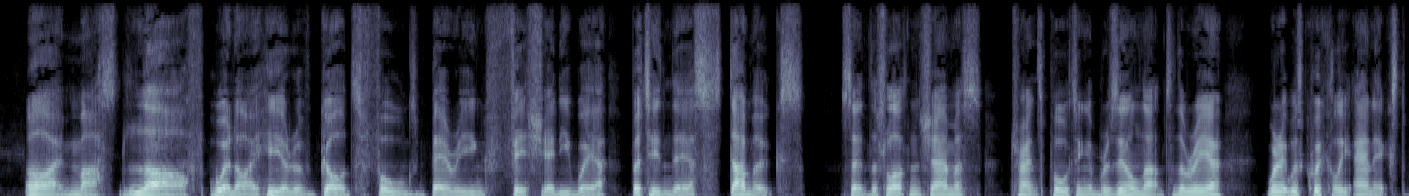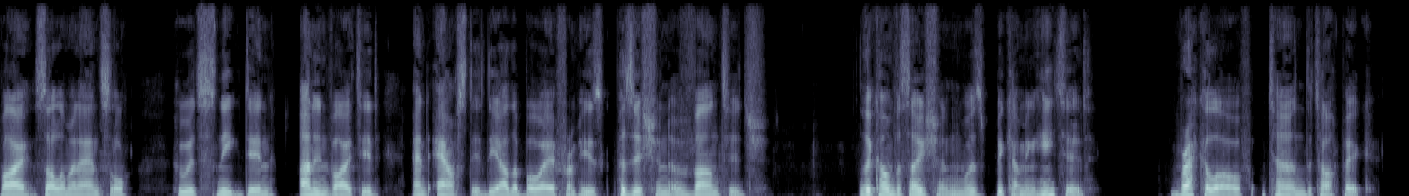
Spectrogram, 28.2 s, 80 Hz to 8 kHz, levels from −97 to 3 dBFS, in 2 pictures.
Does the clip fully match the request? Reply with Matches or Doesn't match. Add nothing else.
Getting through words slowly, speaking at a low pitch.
Matches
